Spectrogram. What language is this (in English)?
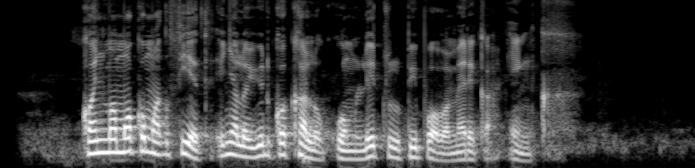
Luo (Kenya and Tanzania)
